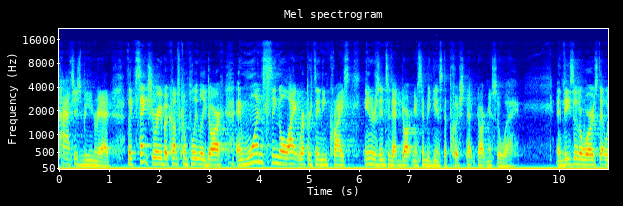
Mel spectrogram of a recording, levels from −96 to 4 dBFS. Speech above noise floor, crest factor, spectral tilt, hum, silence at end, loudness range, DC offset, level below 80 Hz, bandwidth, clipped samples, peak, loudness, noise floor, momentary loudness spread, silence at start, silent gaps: 26 dB; 20 dB; -5 dB/octave; none; 0 s; 5 LU; 4%; -56 dBFS; 16 kHz; under 0.1%; -8 dBFS; -29 LUFS; -54 dBFS; 9 LU; 0 s; none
